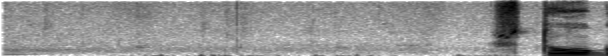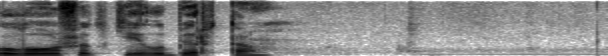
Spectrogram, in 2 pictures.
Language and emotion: Russian, neutral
